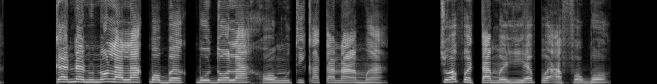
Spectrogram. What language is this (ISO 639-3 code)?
ewe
